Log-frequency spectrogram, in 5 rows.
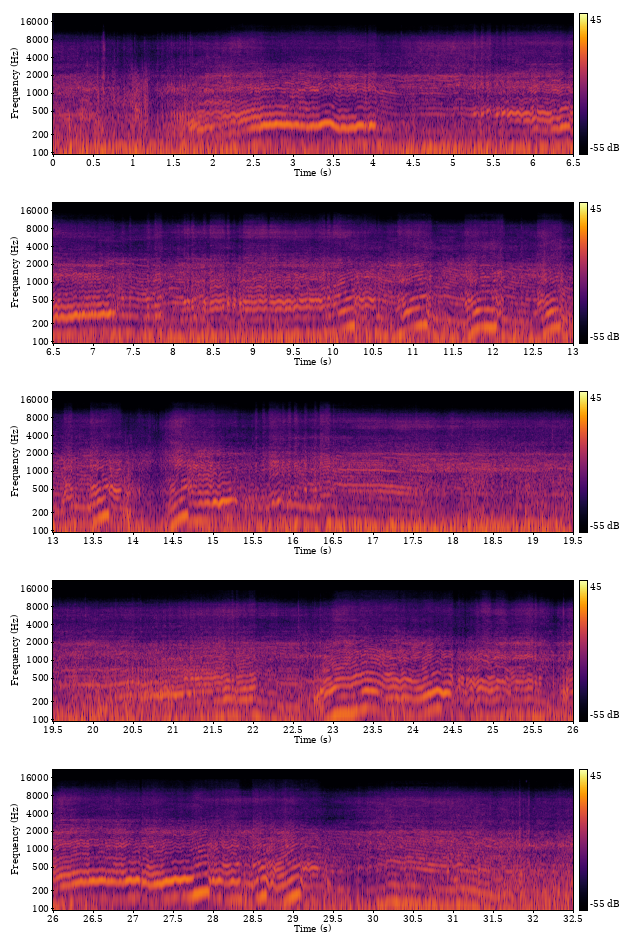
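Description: Honda CR250 two-stroke single-cylinder motocross engine heard from on the bike, its pitch climbing and dropping again and again as the rider accelerates and backs off around a dirt track.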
